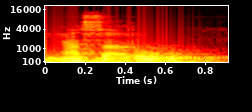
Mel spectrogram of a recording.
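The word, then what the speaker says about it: نصروا: Seperti nasaru, lam yahduru, uqtulu. Nah, di sini ditambahkan alif. Tapi alif ini yuktab wala yulfat, tertulis dan namun tidak terlafalkan, tidak diucapkan.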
